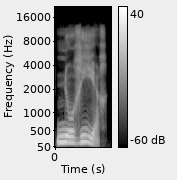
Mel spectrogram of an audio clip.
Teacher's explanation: a slight roll or a deep vibration right in the back of your throat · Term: French R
